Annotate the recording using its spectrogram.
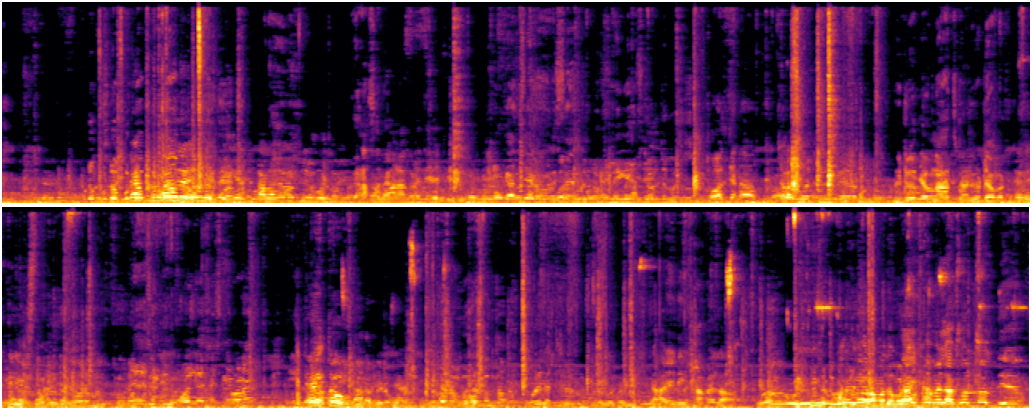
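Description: Several men talk and call out to each other outdoors at night.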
